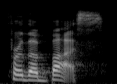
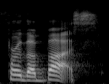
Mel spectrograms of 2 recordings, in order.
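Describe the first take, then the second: The two takes are said the same way.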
